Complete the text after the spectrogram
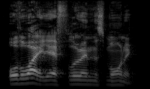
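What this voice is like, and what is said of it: Put-on local accent. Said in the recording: “And my accent is already this good. ... He's embraced the culture quickly.”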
